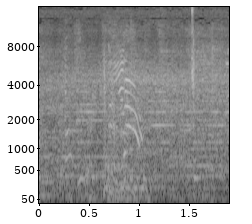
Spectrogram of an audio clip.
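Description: A heavy down smash lands in a Super Smash Bros. Melee match: a sharp game impact followed by swooping effect sounds, set in a busy tournament room with murmuring crowd noise.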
